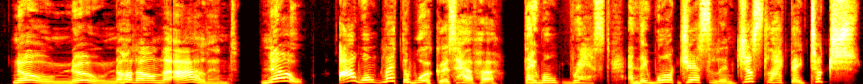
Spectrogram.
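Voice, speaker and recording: An actress playing an eccentric, mischievous and bitter heiress in a video game, theatrical and sardonic, swinging between singsong teasing and hushed menace. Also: female voice, a little high, dry recording, studio quality, full character voice. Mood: agitated, resentful. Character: eccentric, bitter, mischievous Southern heiress, secretive asylum graduate. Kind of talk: video game character acting.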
